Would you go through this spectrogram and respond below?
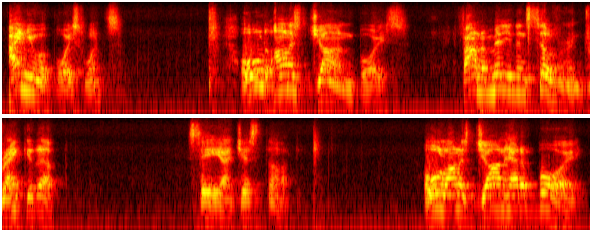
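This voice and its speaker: An actor playing a swaggering, mocking Western gunslinger with a folksy drawl, in the style of old-time radio drama. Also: male voice, on the high side, very animated, takes it slowly, pauses often, low-quality recording. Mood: sly. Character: swaggering, taunting Western gunslinger drifter who sings.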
